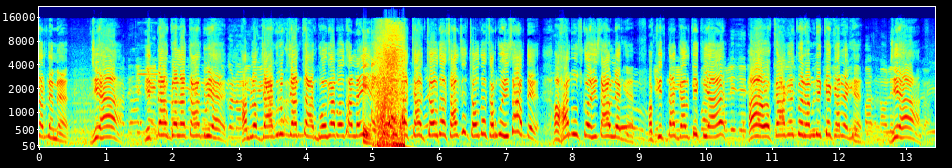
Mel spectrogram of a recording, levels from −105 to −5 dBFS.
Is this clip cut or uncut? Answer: cut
